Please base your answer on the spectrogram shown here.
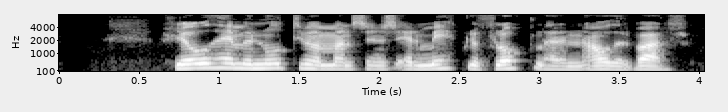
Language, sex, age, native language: Icelandic, female, 20-29, Icelandic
